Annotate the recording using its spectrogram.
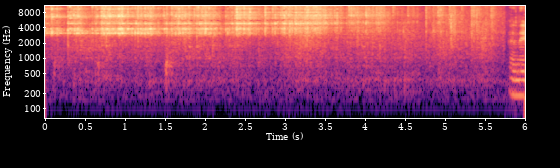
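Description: Dry pasta poured from a plastic container into a tall drinking glass: a dense rattle of hard pieces clattering against the glass and each other, easing off toward the end.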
